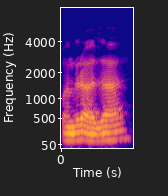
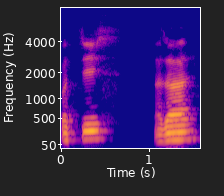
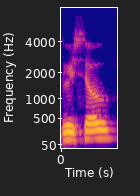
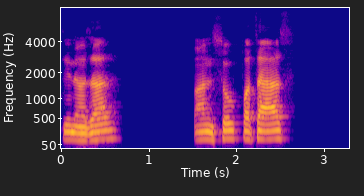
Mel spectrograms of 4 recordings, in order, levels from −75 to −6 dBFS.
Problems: none marked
